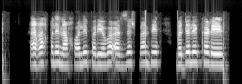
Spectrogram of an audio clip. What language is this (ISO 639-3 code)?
pus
